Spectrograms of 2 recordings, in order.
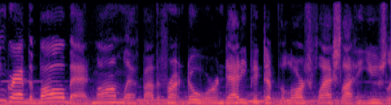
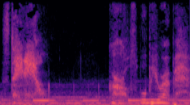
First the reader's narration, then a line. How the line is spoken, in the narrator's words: He whispered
